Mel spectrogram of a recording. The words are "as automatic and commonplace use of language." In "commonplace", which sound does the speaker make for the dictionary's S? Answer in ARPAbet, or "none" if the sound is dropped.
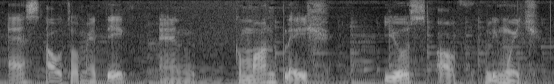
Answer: SH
